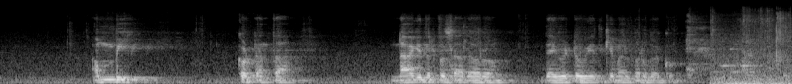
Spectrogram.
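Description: A young man speaks into a microphone over loudspeakers.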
